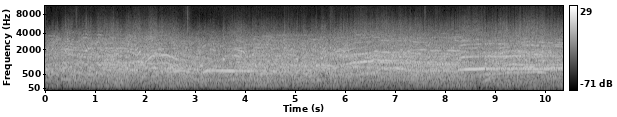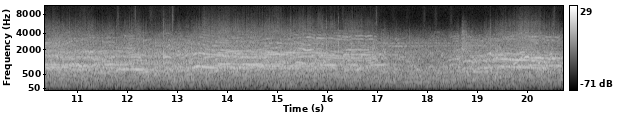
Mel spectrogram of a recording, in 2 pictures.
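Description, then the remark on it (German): A large crowd lining a convoy route at the corner of Yorkstraße cheers and shouts continuously, a dense roar of many voices with rising and falling whoops, steady and loud throughout with no single speaker standing out. “Und hören Sie nun hier bloß diesen Jubel an.”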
